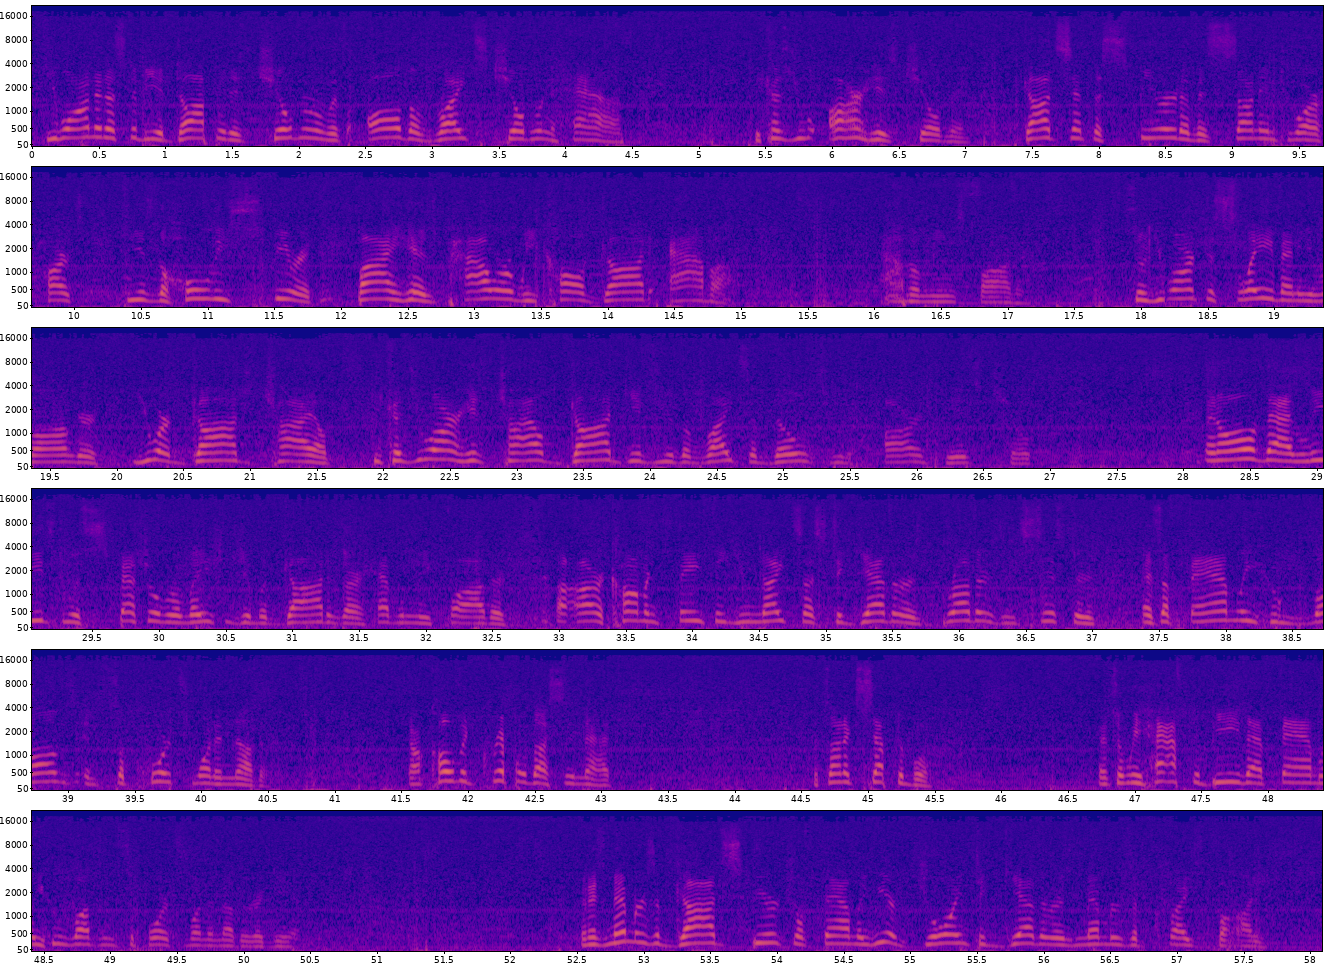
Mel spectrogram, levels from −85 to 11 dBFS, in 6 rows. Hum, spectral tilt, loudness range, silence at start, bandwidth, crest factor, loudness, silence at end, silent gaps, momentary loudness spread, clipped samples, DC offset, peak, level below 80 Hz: none; -5 dB/octave; 5 LU; 0 s; 19 kHz; 20 dB; -40 LUFS; 0 s; none; 15 LU; under 0.1%; under 0.1%; -20 dBFS; -64 dBFS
